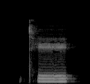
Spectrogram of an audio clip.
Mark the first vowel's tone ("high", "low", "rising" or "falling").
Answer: high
